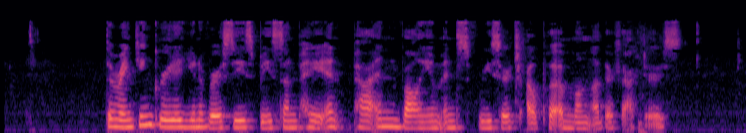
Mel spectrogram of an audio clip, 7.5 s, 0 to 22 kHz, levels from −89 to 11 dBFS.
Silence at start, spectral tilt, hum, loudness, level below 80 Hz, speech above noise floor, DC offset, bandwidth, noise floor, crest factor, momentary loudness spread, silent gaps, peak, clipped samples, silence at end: 1.05 s; -5.5 dB/octave; none; -25 LUFS; -60 dBFS; 42 dB; under 0.1%; 11.5 kHz; -66 dBFS; 18 dB; 11 LU; none; -8 dBFS; under 0.1%; 0.7 s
